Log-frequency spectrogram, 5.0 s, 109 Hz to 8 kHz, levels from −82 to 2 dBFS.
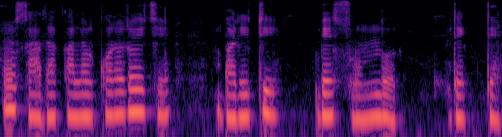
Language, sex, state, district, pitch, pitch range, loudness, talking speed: Bengali, female, West Bengal, Malda, 210 Hz, 205-220 Hz, -32 LUFS, 105 wpm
